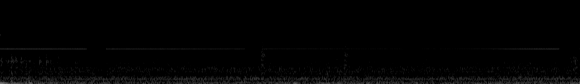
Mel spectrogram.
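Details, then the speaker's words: Soundcraftsmen PCR800 amplifier with the microphone a few inches from the front: a soft low-speed fan whir and transformer hum under a chirping 1 kHz test pulse. This is normal and inaudible from four or five feet away. "and you can hear just a little bit of the fan going it's not you wouldn't hear it if you're probably four or five feet away"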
